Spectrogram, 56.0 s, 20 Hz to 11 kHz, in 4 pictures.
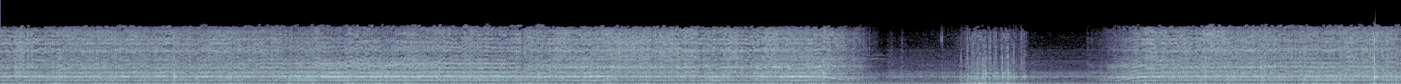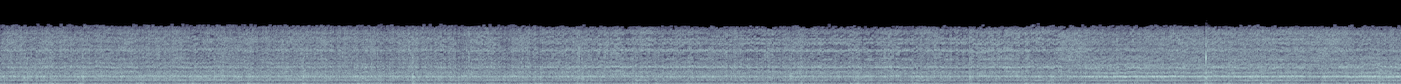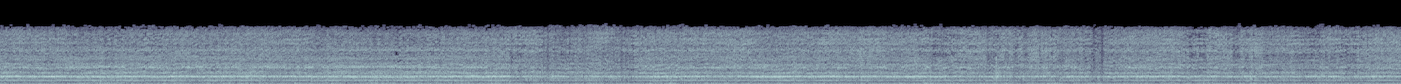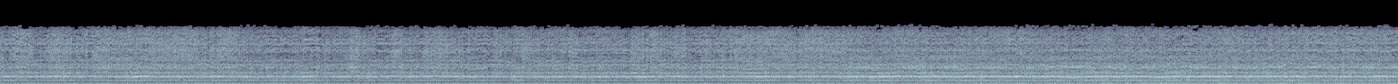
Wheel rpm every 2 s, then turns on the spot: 140, 140, 140, 140, 30, 60, 150, 150, 150, 150, 150, 150, 140, 140, 140, 140, 140, 140, 140, 140, 140, 140, 140, 140, 140, 140, 140, 140.
8-10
